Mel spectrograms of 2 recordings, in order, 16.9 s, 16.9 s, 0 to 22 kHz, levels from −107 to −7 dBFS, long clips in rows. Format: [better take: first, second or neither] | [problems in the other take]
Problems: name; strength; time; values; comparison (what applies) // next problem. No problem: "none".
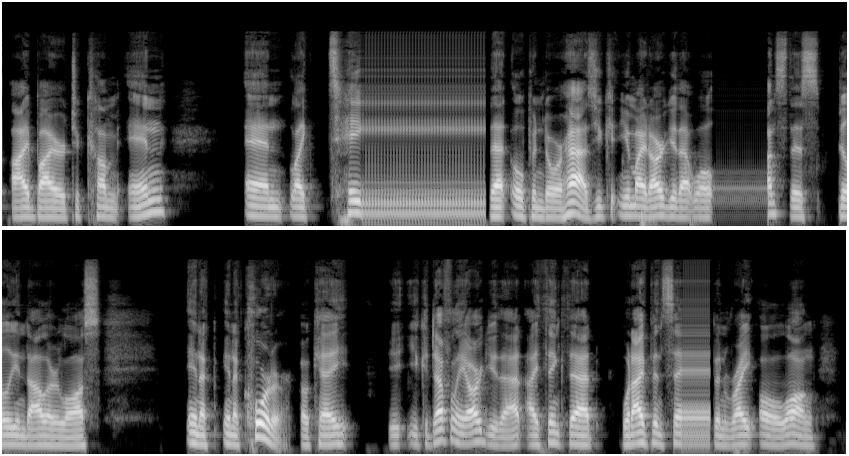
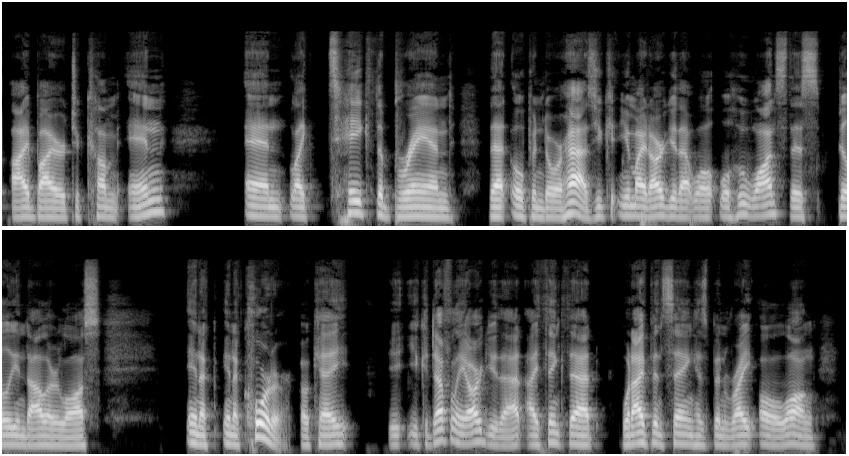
second | audio freezing; at 3.5 s for 1 s, at 7 s for 0.5 s and at 15 s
